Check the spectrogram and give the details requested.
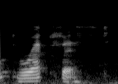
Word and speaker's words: breakfast: syllables break fast but it's tricky because the ea you hear the short e sound instead of the long e sound break fest and on first you don't hear an a you hear i think it sounds like a short you breakfast some of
